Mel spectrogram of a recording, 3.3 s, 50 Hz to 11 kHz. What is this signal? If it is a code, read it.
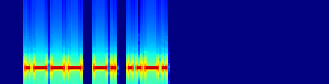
Morse code, heard as a keyed tone, about 28 wpm, 700 Hz. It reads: JNF
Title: USA Call Sign Postfixes - 3 Letters 28wpm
